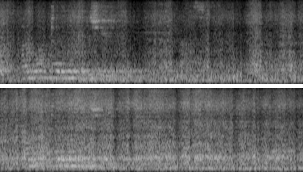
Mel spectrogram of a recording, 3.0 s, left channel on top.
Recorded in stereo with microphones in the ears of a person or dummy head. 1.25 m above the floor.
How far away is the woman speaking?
About 6 m.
